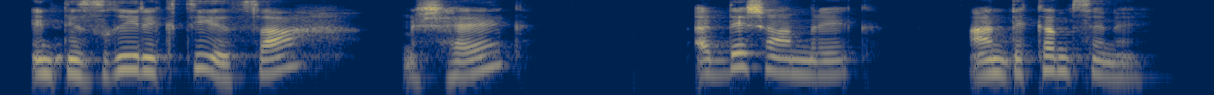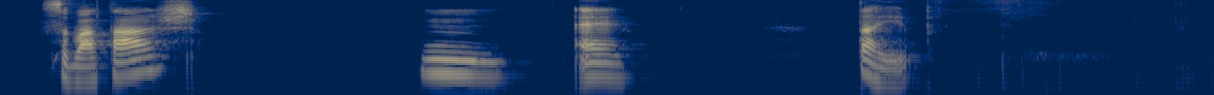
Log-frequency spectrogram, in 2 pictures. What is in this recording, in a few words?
Voice, arabic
